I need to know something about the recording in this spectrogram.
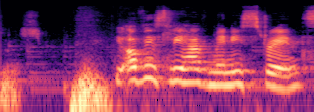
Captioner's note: air whooshing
